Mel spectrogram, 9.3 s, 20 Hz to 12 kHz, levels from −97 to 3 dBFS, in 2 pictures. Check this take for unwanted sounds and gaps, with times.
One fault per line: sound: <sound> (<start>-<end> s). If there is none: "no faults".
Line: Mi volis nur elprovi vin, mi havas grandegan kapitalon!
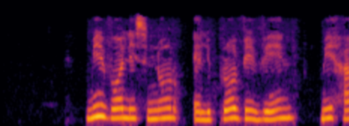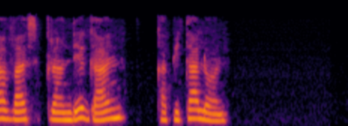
no faults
